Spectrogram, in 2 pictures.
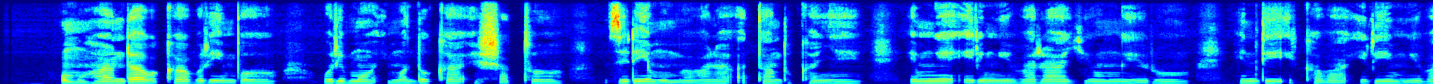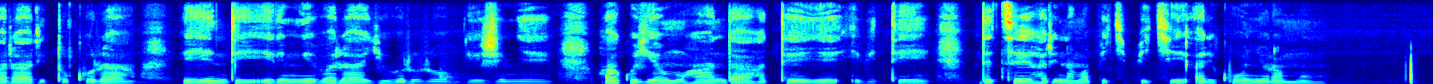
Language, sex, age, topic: Kinyarwanda, male, 25-35, government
